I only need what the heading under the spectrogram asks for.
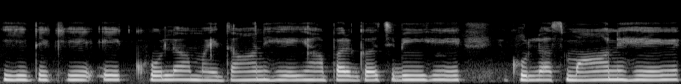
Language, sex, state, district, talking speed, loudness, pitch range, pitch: Hindi, female, Punjab, Pathankot, 125 wpm, -15 LUFS, 200-210 Hz, 205 Hz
